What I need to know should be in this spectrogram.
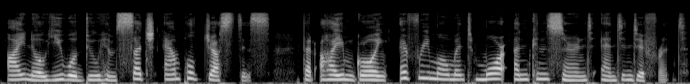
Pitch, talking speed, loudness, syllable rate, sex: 220 Hz, 165 wpm, -17 LUFS, 5.3 syllables/s, female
